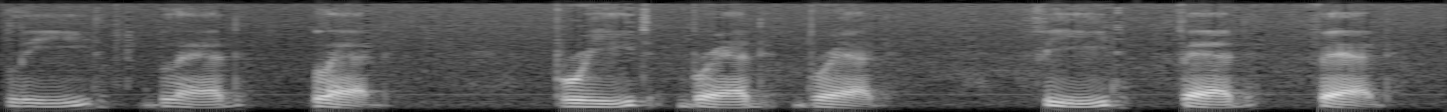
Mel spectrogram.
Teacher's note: verbs like feed shift vowel sounds in the past and the past participle usually from long e to short ah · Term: long E to short E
